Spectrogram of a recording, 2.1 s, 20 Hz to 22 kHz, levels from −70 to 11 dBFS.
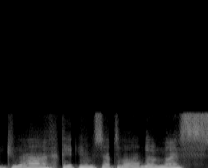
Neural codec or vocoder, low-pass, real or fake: codec, 16 kHz, 0.5 kbps, FreqCodec, smaller model; 7.2 kHz; fake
